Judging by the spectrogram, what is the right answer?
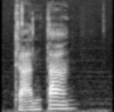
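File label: "gáan dāan", Cantonese; simple; 簡單; holidays and festivals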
